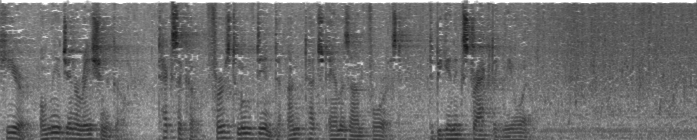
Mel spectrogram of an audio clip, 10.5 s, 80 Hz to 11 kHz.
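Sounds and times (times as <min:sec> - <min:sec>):
splashing and rushing river water: 0:00.0 - 0:10.4
speech: 0:00.1 - 0:08.2
long dugout boat slapping across river water: 0:02.7 - 0:10.4.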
